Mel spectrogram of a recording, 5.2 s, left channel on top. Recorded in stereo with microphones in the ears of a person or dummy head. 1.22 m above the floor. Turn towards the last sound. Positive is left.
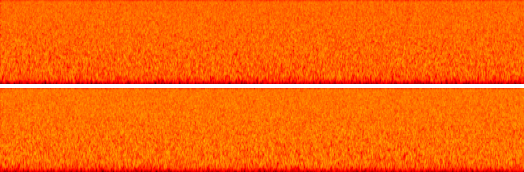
No sound to turn to.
